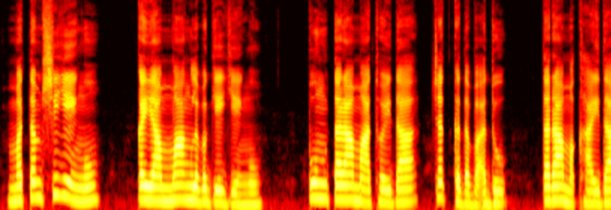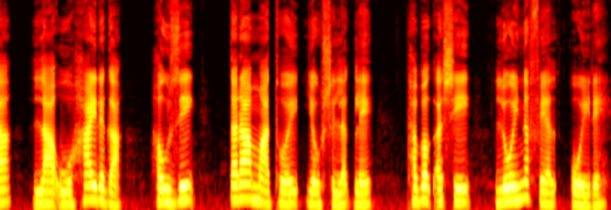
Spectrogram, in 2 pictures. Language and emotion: Manipuri, neutral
